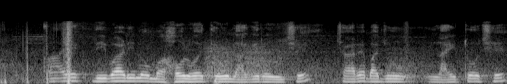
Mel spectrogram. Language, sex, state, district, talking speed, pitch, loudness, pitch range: Gujarati, male, Gujarat, Gandhinagar, 155 wpm, 130 Hz, -17 LUFS, 125-145 Hz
